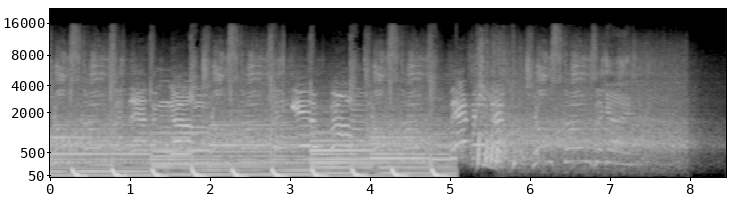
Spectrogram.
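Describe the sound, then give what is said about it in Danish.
A short, punchy music sting with a pulsing bass line runs for about five seconds, then cuts to a racing car roaring past with squealing tires before fading out. “så lad os, øh, lad os med den lille anekdote lige høre en fremragende skiller, og så går vi videre til kampene.”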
